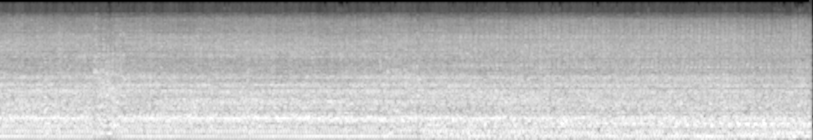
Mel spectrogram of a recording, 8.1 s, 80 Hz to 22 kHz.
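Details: Small single-cylinder Honda generator (E300/EX500/EX800) engine at steady, even idle with no hunting, surging or misfire after swapping in the old spark plug; healthy idle, before load testing.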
